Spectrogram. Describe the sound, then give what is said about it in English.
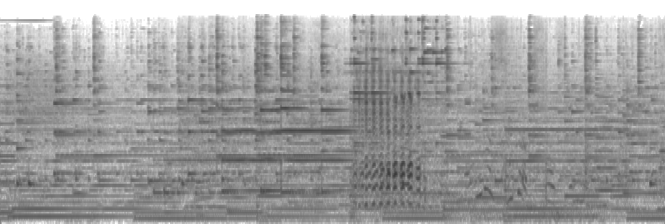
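A tame alpine goat bleats once with a wavering, pulsing cry amid the scattered clanking of livestock bells high above the villages in the Alps, all set against a steady, sustained musical backdrop. “Take time to greet these tame alpine companions and listen to their random symphony of bells.”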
